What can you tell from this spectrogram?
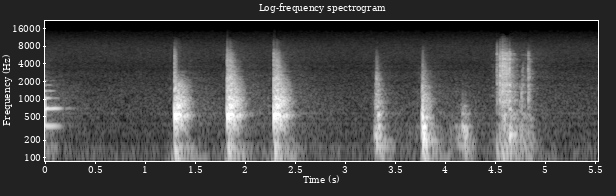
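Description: Sharp wooden knocks: three evenly spaced strikes about half a second apart, then a quicker, quieter run of knocks.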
